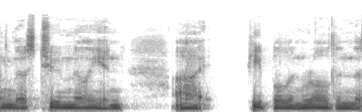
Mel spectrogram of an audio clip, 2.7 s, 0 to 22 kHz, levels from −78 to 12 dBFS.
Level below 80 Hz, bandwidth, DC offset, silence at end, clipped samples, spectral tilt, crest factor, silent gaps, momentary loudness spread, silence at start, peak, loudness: -48 dBFS; 12 kHz; under 0.1%; 0 s; under 0.1%; -6.5 dB/octave; 14 dB; none; 7 LU; 0 s; -4 dBFS; -20 LUFS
